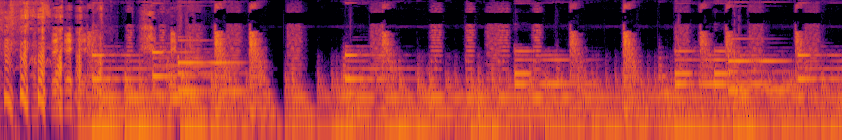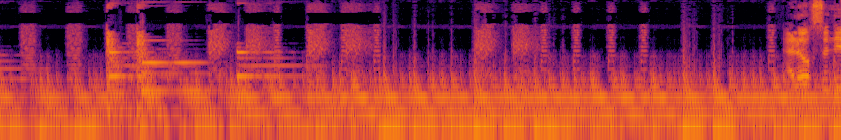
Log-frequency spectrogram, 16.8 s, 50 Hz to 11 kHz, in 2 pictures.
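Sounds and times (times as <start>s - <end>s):
laughter: 0.0s - 2.0s
speech: 0.1s - 3.0s
rapid layered electronic blips of a puzzle video game: 0.8s - 12.4s
low droning hum of a puzzle video game: 0.8s - 16.8s.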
